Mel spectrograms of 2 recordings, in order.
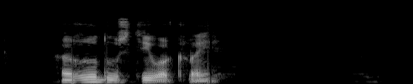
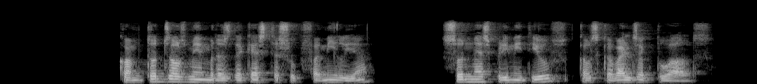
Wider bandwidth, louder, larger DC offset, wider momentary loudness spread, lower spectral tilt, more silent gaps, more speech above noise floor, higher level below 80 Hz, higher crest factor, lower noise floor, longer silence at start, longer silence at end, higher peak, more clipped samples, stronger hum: first, 9.4 kHz vs 8.4 kHz; second, -27 LUFS vs -22 LUFS; neither; second, 5 LU vs 8 LU; first, -6 dB/octave vs -3.5 dB/octave; second, none vs 3.77-4.42 s; second, 56 dB vs over 68 dB; about the same, -60 dBFS vs -62 dBFS; about the same, 20 dB vs 20 dB; second, -82 dBFS vs under -90 dBFS; second, 0.6 s vs 1.2 s; first, 1.95 s vs 0.5 s; second, -10 dBFS vs -2 dBFS; neither; neither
